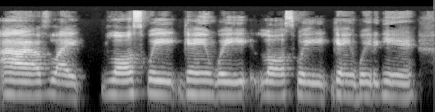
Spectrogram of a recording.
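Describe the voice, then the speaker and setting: Against a quiet background, a woman with a Southern US accent speaks at a fairly slow pace. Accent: Southern US, noticeable. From Louisiana, US South. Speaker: fitness business co-owner and trainer. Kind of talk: casual interview chat. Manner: laughs often, friendly.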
